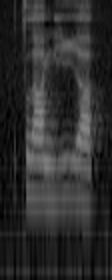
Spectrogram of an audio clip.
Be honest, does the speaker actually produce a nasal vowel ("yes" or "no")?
no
